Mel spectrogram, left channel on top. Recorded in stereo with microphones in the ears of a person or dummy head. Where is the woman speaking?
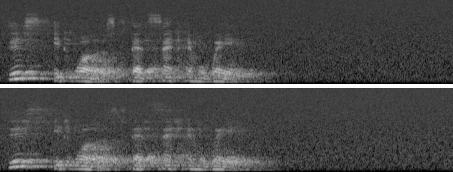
35° left (ahead or behind), 7.5 m.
